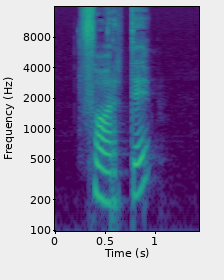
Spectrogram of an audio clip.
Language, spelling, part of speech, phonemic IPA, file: Italian, forte, adjective / noun, /ˈfɔrte/, It-forte.ogg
